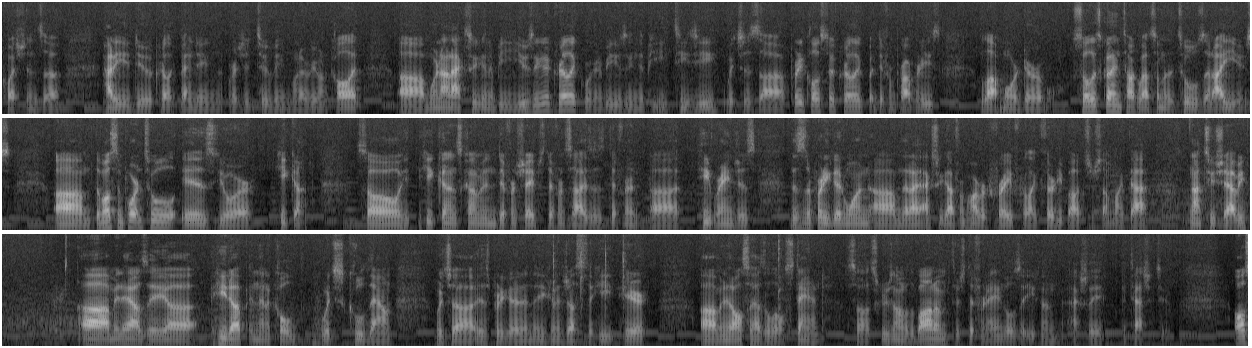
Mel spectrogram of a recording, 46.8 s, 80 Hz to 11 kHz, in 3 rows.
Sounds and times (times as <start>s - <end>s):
Speech: 0.0s - 15.7s, 16.3s - 19.4s, 20.0s - 31.2s, 32.2s - 39.3s, 40.0s - 45.8s
Music: 0.0s - 46.7s.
